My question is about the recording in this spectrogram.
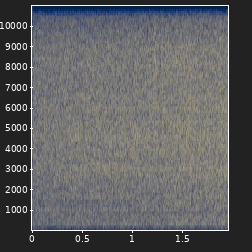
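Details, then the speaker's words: Vintage Westinghouse 5,000 BTU window air conditioner, case installed, before thermostat replacement, fan on high: steady even rush of air with no rattles, ticks or wobble; blower running smoothly. "And that's put out a good amount of air. That's 1.6 amps."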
